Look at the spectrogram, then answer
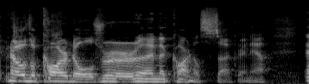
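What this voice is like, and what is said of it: Imitates another person's voice. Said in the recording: “that was my impression of Ronnie... It was pretty far off”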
